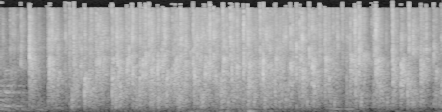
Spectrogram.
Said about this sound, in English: And actually, I would like to give them a round of applause.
